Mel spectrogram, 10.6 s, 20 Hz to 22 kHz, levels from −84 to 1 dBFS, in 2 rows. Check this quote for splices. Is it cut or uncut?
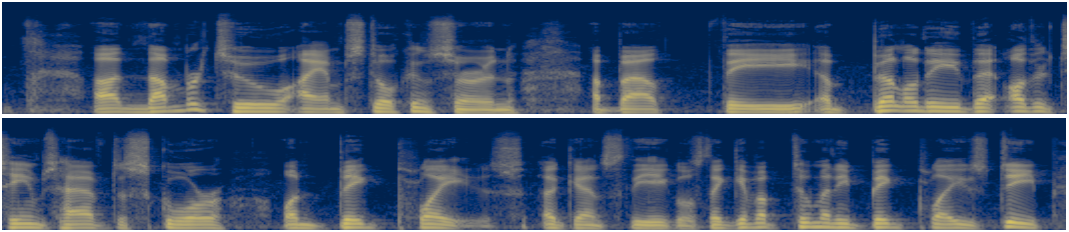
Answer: uncut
